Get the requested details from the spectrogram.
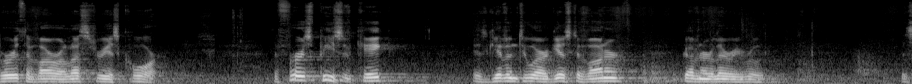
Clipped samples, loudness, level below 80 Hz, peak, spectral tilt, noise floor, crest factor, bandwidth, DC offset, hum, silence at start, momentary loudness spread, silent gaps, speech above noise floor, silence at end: under 0.1%; -16 LUFS; -44 dBFS; -2 dBFS; -7.5 dB/octave; -42 dBFS; 14 dB; over 20 kHz; 0.2%; none; 0 s; 18 LU; none; 27 dB; 0 s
